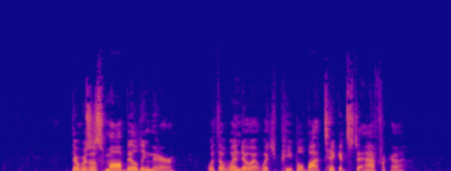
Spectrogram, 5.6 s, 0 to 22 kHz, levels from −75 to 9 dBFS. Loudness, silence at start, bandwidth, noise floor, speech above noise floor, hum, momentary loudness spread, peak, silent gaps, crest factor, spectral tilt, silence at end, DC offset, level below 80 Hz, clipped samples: -18 LUFS; 0.9 s; 14.5 kHz; -62 dBFS; 44 dB; none; 15 LU; -2 dBFS; none; 18 dB; -4.5 dB/octave; 0.6 s; under 0.1%; -52 dBFS; under 0.1%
